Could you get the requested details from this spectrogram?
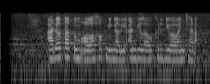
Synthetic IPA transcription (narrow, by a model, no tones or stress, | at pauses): ʔaɾilt̪at̪ʊmʔɔ̰lɔɦɔk̚niŋaliʔandilaukərdiwawaɲt͡ʃaɾa̰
